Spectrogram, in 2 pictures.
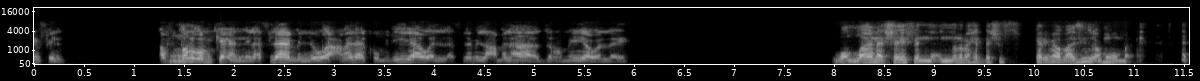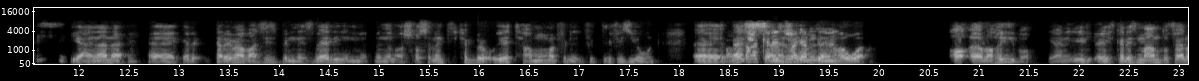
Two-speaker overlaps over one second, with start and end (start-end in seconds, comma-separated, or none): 18.4-19.6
